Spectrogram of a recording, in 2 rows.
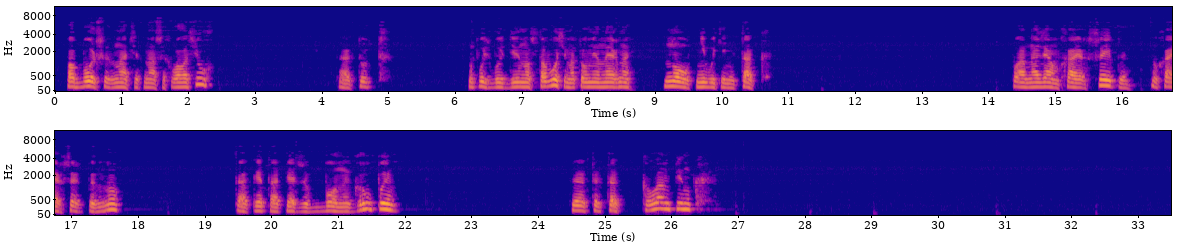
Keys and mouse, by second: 2.6-6.2 drag, 7.4 middle click, 11.4-14.2 drag, 16.3 click, 18.3-20.3 drag, 27.1 click, 28.2 click, 29.3-30.9 drag, 32.7-33.4 drag.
